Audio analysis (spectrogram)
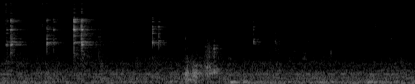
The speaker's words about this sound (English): sip my chlorophyll.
